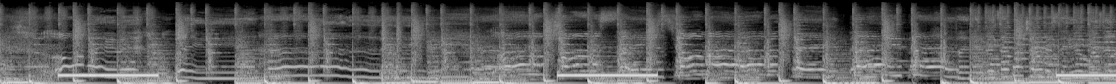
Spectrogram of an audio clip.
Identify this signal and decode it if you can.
Ringback tone (Europe, 425 Hz), with noise.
